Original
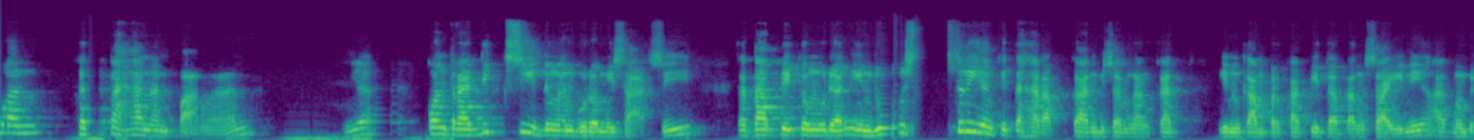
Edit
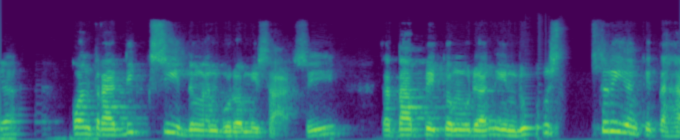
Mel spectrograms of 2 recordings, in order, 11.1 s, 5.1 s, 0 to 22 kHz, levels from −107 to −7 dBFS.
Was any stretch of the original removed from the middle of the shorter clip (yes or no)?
no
